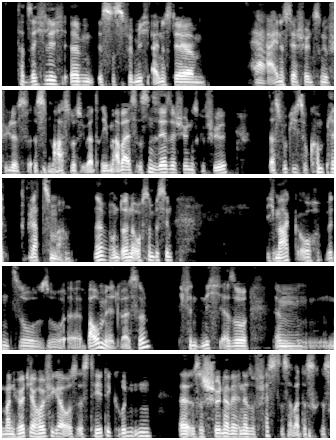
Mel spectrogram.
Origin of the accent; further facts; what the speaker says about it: Berlin, Germany; ich komme aus Berlin, ich weiß, wie es ist mit den Geschlechtern und ich bin da sehr non-binär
